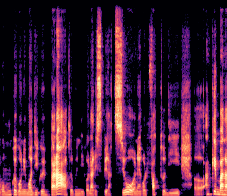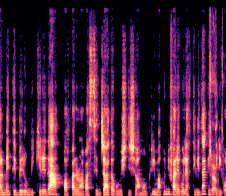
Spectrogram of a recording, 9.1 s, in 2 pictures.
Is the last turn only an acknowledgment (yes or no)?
yes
